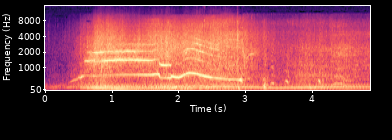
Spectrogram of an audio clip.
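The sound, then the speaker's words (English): A car's engine roars and its tires squeal as it lands a stunt jump after a full mid-air roll, the wavering screech loud at first, then easing into a lower engine rumble. “The car rises in the air, completes a full circle and lands on the far side.”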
